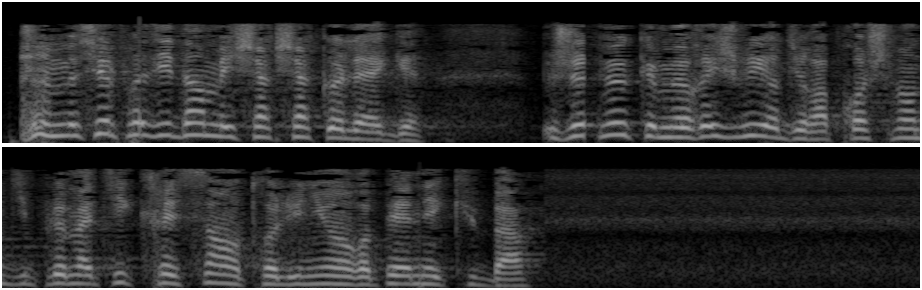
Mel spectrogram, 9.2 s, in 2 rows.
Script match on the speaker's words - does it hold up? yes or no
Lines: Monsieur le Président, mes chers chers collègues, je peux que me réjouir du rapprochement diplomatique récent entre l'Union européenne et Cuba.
yes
